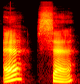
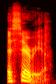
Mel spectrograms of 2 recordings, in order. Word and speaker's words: Eseria: The correct pronunciation is Eseria. Eseria.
